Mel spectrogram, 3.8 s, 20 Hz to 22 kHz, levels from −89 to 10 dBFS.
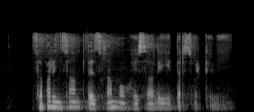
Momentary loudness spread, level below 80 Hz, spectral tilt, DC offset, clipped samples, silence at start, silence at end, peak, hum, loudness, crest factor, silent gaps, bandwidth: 16 LU; -76 dBFS; -4 dB/octave; under 0.1%; under 0.1%; 0.5 s; 0.35 s; -12 dBFS; none; -33 LUFS; 24 dB; none; 8 kHz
